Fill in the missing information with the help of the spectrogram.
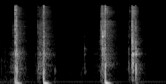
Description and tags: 22 bolt action rifle cycle
pulling back, than pushing forward the bolt on my friend's plastic 22. might be useful for a video game or overdub
cock, load, sfx, gun, reload, polymer, rifle, bolt, game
